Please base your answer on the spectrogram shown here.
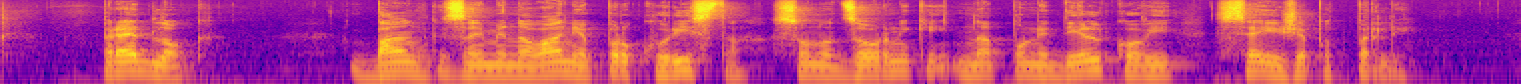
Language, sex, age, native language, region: Slovenian, male, 50-59, Slovenian, Coastal Karst region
